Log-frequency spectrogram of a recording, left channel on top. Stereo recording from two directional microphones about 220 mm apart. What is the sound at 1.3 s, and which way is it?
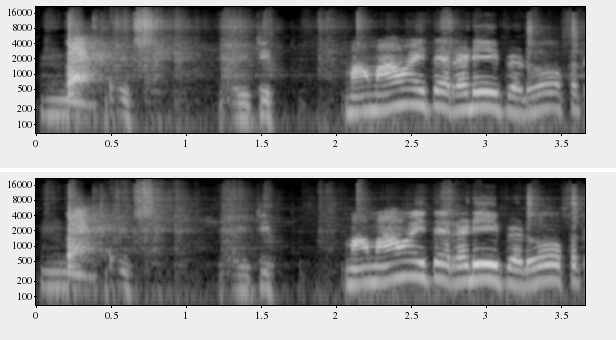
Speech, 45° left (ahead or behind).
